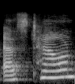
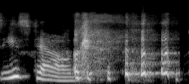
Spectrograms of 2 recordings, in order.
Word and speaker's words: Easttown: question sure is it is it mayor of s town have we all been saying it wrong no it's east town oh god okay herbie's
